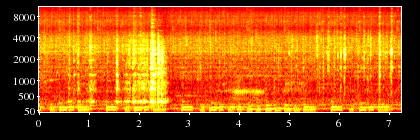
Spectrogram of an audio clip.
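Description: Fish frying in hot oil in a pan, a steady sizzle broken by sharp crackles and pops, with a louder surge of sizzling about two seconds in.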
